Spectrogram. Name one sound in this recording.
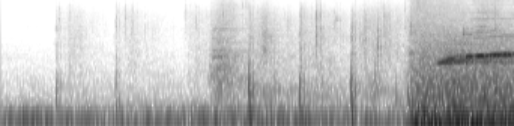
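Footsteps tread softly on a carpeted floor.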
